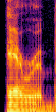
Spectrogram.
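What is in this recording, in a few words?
"arab", spoken word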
